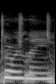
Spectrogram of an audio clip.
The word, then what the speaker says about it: Tory Lanez: Tory Lanez. Right? Tory Lanez.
